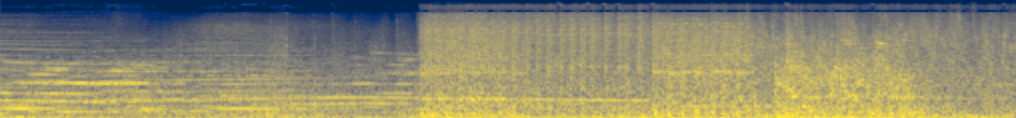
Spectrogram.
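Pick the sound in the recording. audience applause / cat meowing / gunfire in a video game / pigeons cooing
gunfire in a video game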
